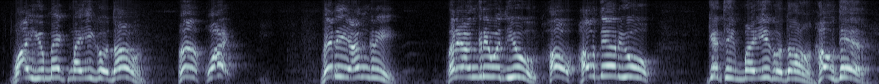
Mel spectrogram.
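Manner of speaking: high-pitched indignant outburst; angry. Acted. Preacher acts out his bruised ego, angry. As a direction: demand it in wounded, offended pride. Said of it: "I become angry".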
